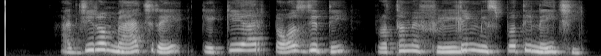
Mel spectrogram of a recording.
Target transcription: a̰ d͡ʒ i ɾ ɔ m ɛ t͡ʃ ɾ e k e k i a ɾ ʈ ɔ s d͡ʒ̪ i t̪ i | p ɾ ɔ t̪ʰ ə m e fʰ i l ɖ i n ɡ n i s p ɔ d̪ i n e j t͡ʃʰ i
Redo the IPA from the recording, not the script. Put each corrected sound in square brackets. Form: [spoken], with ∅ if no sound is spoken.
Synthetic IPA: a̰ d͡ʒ i ɾ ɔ m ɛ t͡ʃ ɾ e k e k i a ɾ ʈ ɔ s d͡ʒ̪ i t̪ i | p ɾ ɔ t̪ʰ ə m e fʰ i l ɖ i [ŋ] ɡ n i s p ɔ [t̪] i n e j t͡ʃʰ i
